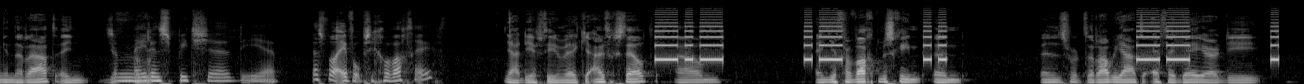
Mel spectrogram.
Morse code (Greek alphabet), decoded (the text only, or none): ΚΑΙ ΜΕ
